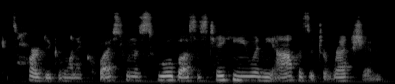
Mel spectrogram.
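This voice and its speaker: A woman reading a children's book aloud, gentle and expressive, often dropping into a whisper. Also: lowish voice, quick pace, husky. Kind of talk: storybook read-aloud.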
